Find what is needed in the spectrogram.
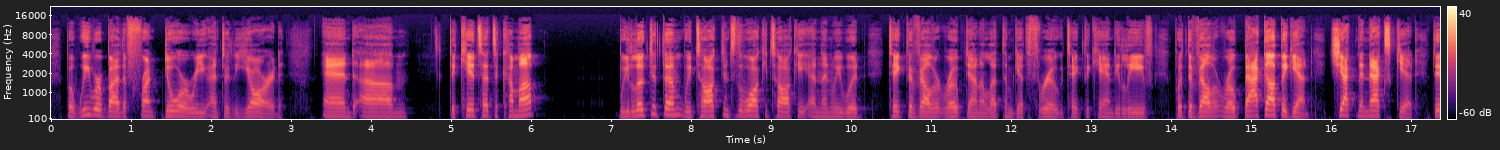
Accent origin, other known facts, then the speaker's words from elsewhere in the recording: Ireland; I am Irish.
